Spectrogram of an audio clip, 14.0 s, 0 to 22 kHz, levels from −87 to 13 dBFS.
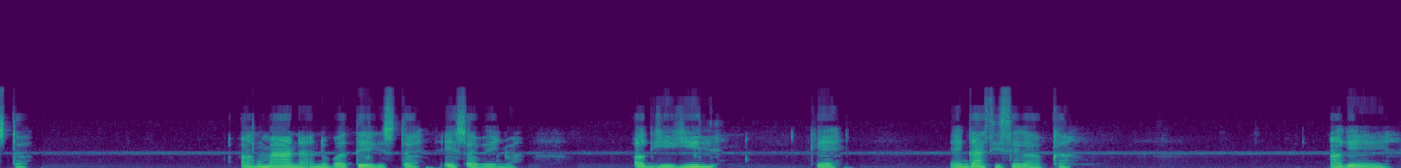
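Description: The clip is speech carrying Nellymoser compression from start to finish, with plainly audible damage: a rough, hissy halo around the voice, a smeared underwater quality, and nothing above 10.6 kHz. The likely cause is the Nellymoser Asao codec that Flash used for microphone input, at a rate that fits about 44 kbps. It codes short blocks with a fixed bit budget, so weak bands receive no bits and are refilled with noise, producing the hiss and smear.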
